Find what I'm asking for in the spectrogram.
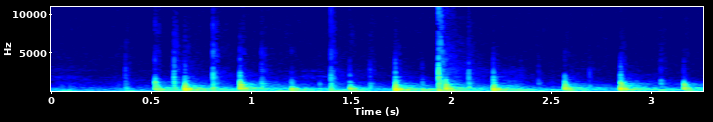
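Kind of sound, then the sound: sound effect, footsteps going down stairs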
